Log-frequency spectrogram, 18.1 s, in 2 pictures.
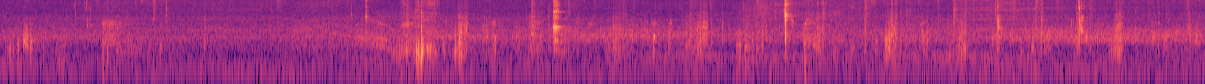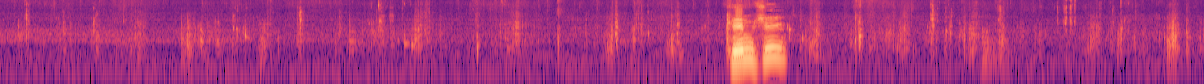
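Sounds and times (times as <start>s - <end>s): person chewing food: 0.0s - 18.0s.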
